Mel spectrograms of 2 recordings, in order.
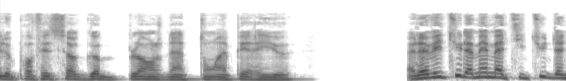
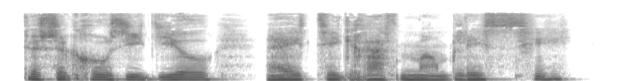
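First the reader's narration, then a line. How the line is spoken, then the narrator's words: Quiet, low voice. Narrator (French): dit-il à voix basse pour que seul Harry puisse l'entendre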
